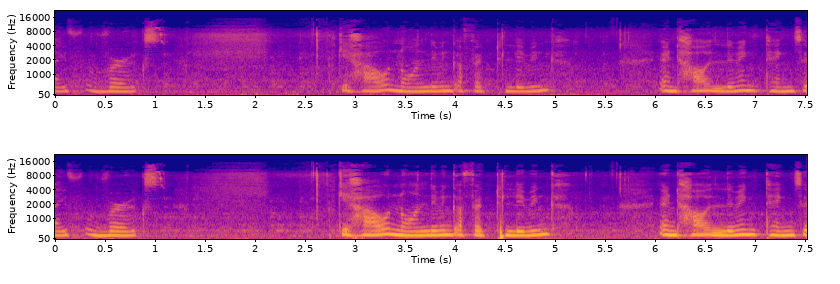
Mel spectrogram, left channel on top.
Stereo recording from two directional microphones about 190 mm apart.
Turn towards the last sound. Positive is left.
turn(degrees=-20)  # may be behind; listen again after turning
